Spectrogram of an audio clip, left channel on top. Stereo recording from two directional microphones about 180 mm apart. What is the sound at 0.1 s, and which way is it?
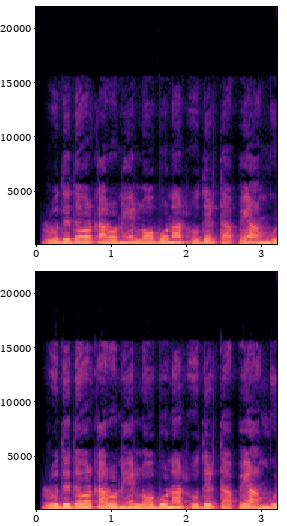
A woman's voice, 20° right (ahead or behind).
